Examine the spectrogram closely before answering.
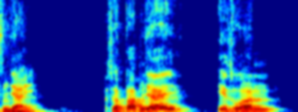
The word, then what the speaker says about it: Ndiaye: So Pap Ndiaye, that's the name we pronounce it here in the French system, but as the Senegalese, we don't pronounce it Ndiaye, it's Ndiaye.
